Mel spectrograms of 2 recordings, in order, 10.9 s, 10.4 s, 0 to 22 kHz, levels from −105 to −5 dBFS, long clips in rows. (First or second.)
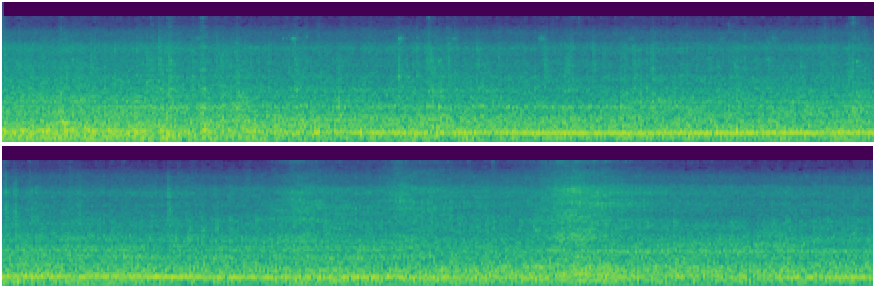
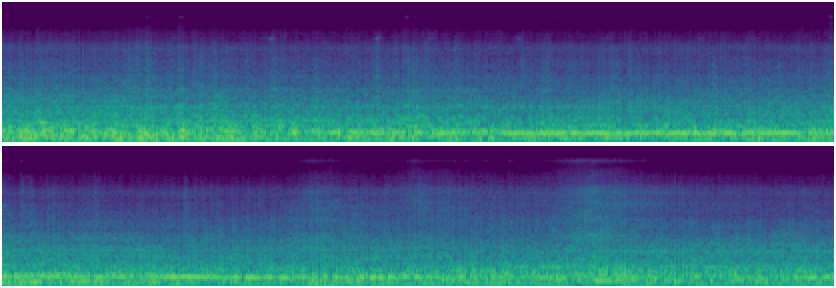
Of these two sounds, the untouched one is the first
